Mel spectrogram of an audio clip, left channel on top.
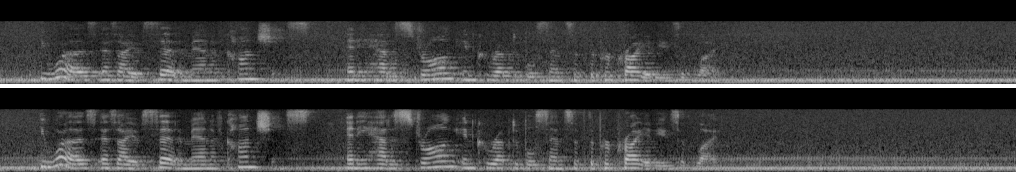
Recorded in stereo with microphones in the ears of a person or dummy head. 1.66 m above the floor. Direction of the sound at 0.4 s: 65° right (ahead or behind).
